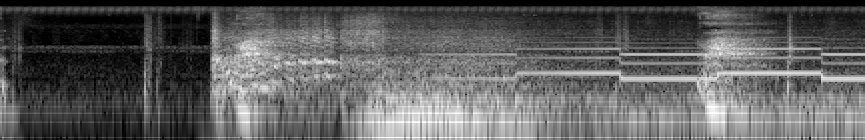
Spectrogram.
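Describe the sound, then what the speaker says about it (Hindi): An engine cranks and catches with a sudden burst, then settles into a low rumble near a city hospital, while a stepped, siren-like electronic tone sounds steadily over it. "पहले गाड़ी स्टार्ट करवा दो"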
